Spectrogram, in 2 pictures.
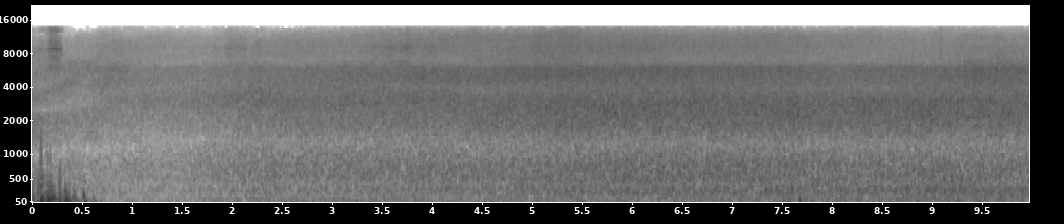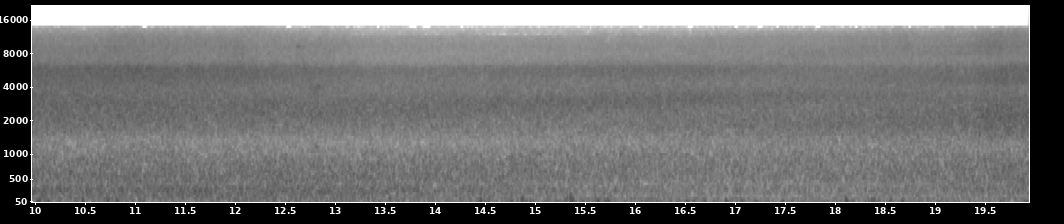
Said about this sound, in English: enjoy God's voice in the ocean.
